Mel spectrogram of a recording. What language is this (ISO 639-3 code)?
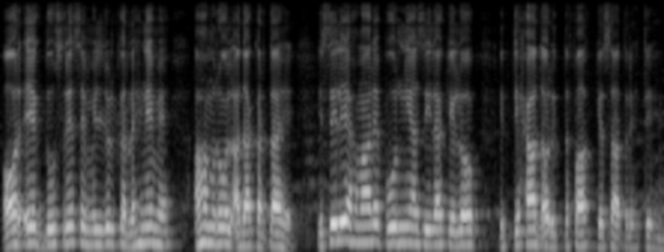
urd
